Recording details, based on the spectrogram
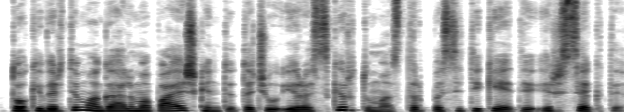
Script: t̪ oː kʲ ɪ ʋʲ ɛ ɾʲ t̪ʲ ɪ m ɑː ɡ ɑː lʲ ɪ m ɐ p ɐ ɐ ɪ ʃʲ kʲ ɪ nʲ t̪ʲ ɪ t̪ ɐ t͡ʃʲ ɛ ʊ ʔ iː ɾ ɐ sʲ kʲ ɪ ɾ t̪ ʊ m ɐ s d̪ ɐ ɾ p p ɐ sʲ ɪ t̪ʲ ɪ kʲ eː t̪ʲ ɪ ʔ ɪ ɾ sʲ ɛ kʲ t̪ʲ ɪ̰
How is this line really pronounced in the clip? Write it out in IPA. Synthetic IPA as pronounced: t̪ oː kʲ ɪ ʋʲ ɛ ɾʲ t̪ʲ ɪ m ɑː ɡ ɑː lʲ ɪ m ɐ p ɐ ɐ ɪ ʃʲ kʲ ɪ nʲ t̪ʲ ɪ t̪ ɐ t͡ʃʲ ɛ ʊ ʔ iː ɾ ɐ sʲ kʲ ɪ ɾ t̪ ʊ m ɐ s t̪ ɐ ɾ p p ɐ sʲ ɪ t̪ʲ ɪ kʲ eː t̪ʲ ɪ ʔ ɪ ɾ sʲ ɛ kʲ t̪ʲ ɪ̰

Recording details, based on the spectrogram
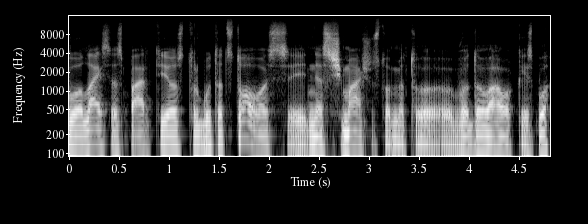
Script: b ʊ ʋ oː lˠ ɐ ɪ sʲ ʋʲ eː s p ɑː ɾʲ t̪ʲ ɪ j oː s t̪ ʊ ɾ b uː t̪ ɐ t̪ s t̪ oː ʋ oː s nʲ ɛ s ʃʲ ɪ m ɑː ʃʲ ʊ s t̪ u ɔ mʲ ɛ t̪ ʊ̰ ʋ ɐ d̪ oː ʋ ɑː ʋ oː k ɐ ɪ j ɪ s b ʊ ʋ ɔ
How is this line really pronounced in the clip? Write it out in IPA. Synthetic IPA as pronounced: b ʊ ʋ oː lˠ ɐ ɪ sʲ ʋʲ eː s p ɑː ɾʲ t̪ʲ ɪ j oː s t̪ ʊ ɾ b uː t̪ ɐ t̪ s t̪ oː ʋ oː s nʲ ɛ s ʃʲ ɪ m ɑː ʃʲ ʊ s t̪ u ɔ mʲ ɛ t̪ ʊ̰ ʋ ɐ d̪ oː ʋ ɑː ʋ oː k ɐ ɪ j ɪ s b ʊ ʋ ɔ

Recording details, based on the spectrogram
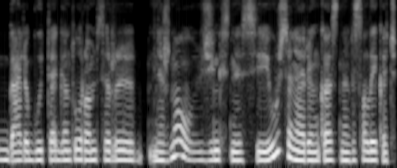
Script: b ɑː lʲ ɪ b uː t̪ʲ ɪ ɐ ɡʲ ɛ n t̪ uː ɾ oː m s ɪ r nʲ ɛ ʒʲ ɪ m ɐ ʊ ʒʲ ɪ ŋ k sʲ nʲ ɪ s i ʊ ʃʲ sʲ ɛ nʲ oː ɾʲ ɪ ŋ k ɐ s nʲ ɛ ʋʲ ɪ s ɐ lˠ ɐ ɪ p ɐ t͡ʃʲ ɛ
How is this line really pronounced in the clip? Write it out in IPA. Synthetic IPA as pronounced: ɡ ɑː lʲ ɪ b uː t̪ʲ ɪ ɐ ɡʲ ɛ n t̪ uː ɾ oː m s ɪ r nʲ ɛ ʒʲ ɪ n ɐ ʊ ʒʲ ɪ ŋ k sʲ nʲ ɪ s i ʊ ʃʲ sʲ ɛ nʲ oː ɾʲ ɪ ŋ k ɐ s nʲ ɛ ʋʲ ɪ s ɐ lˠ ɐ ɪ k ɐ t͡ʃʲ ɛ

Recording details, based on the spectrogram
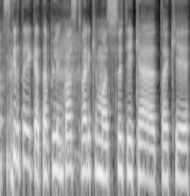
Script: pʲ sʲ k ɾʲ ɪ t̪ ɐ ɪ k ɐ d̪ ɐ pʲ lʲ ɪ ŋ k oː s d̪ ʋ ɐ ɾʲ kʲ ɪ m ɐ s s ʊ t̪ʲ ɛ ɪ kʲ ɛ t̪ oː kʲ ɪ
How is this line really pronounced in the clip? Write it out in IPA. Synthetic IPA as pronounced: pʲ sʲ k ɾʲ ɪ t̪ ɐ ɪ k ɐ t̪ ɐ pʲ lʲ ɪ ŋ k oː s t̪ ʋ ɐ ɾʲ kʲ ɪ m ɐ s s ʊ t̪ʲ ɛ ɪ kʲ ɛ t̪ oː kʲ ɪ

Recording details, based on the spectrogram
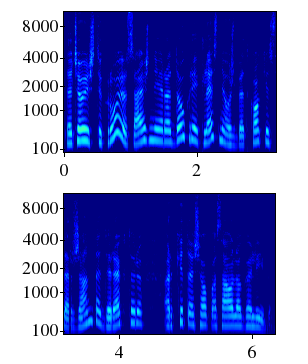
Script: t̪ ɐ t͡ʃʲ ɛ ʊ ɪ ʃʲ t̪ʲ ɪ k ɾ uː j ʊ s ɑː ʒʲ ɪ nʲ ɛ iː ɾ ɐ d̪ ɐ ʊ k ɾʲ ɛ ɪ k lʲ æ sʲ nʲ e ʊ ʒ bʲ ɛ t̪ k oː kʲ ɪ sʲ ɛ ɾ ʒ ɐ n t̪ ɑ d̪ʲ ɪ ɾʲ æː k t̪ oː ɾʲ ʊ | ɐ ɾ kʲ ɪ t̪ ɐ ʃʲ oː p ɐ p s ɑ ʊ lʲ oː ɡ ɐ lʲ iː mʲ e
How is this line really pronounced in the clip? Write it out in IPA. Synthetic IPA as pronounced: t̪ ɐ t͡ʃʲ ɛ ʊ ɪ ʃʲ t̪ʲ ɪ k ɾ uː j ʊ s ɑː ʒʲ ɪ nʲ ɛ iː ɾ ɐ d̪ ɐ ʊ k ɾʲ ɛ ɪ k lʲ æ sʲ nʲ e ʊ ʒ bʲ ɛ t̪ k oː kʲ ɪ sʲ ɛ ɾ ʒ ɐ n t̪ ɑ d̪ʲ ɪ ɾʲ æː k t̪ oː ɾʲ ʊ | ɐ ɾ kʲ ɪ t̪ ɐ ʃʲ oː p ɐ s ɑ ʊ lʲ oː ɡ ɐ lʲ iː bʲ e

